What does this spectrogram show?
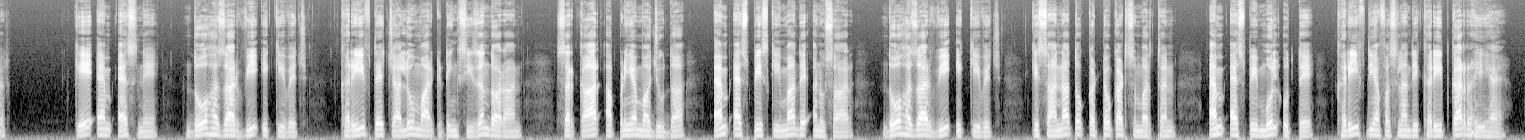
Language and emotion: Punjabi, neutral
